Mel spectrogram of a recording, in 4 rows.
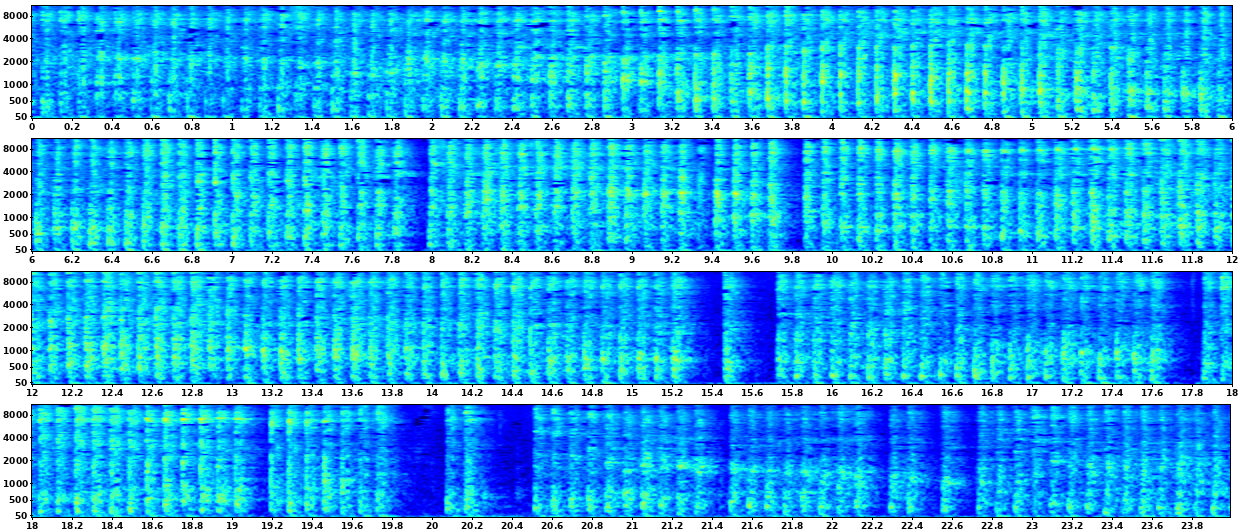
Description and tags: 20081108.dancer.machine
engine sound recorded with an Edirol 09 internal mics. Title intends to be humorous, ha ha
